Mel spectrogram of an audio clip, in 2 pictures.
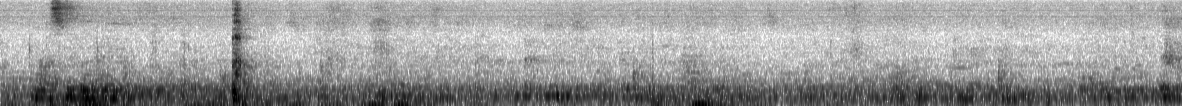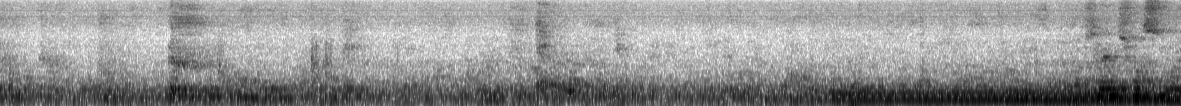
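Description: A man strums an acoustic guitar through speakers in a large hall.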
